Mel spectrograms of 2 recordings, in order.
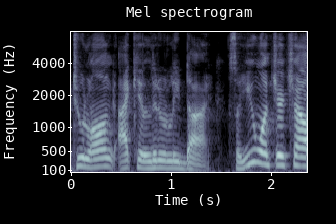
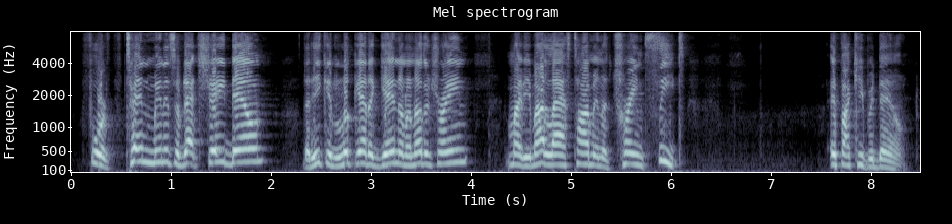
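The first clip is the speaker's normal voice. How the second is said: heated rant; 8 semitones higher, 6 dB louder than usual. Real, not acted. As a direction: hammer the point home. Ranting on the stakes.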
